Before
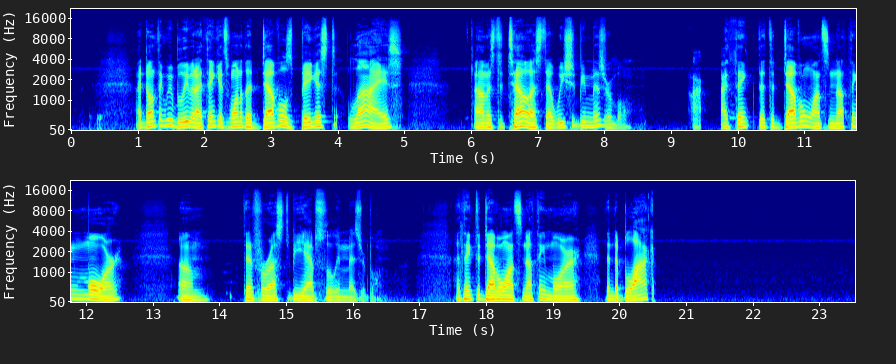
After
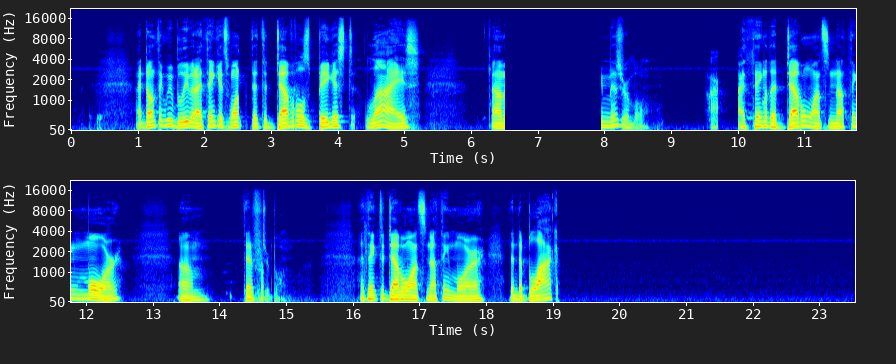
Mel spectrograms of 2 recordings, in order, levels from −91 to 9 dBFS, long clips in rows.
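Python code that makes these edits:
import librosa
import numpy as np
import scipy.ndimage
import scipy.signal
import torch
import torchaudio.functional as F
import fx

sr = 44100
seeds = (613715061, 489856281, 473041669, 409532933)

y = fx.edit(x, sr, fx.swap(start_s=2.5, length_s=0.57, other_s=10.11, other_length_s=0.83),
    fx.silence(start_s=6.24, length_s=1.45),
    fx.cut(start_s=14.65, length_s=1.44), tone=tone)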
